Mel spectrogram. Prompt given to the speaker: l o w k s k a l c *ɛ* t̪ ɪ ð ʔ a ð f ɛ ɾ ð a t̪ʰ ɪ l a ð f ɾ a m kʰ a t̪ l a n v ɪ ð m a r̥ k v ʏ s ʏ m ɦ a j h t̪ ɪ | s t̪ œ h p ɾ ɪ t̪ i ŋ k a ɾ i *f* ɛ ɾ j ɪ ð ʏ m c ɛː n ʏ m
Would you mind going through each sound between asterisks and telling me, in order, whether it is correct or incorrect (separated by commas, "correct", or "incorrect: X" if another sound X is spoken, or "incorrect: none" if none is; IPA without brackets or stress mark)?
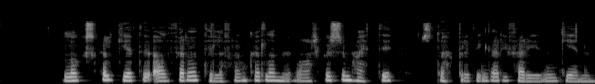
incorrect: ɛː, correct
